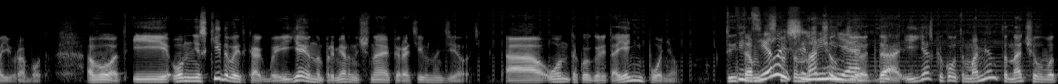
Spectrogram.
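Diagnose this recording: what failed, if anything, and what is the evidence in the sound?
Right after "ее например начинаю оперативно", from 4.46 to 7.62 s, you get GSM signalling bursts: a galloping dit-dit-dit of brief 217 Hz buzzes, roughly 25 dB under the speech. A nearby 2G phone was handshaking, and something in the analogue wiring or input stage rectified its RF.

From 7.63 to 10.42 s it turns into a steady GSM phone buzz, a hard, raspy 217 Hz tone full of harmonics, about 26 dB below the speech. The phone has gone into a call and bursts 217 times a second, and the same analogue stage demodulates each pulse into the audio.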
